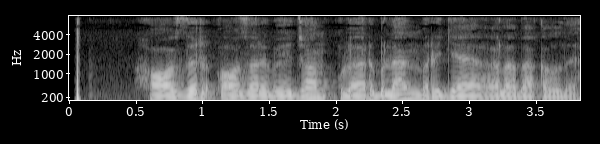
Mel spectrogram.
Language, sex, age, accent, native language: Uzbek, male, 18-24, Farg'ona, Uzbek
